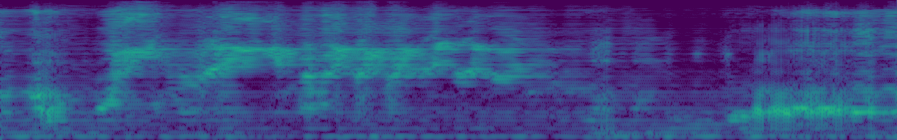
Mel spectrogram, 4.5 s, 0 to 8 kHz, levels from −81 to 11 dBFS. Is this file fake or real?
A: fake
